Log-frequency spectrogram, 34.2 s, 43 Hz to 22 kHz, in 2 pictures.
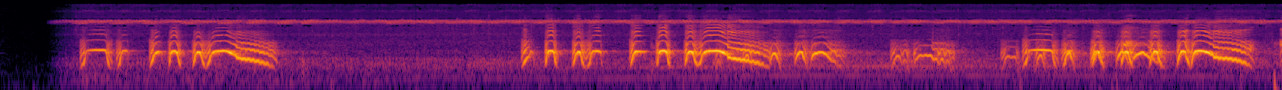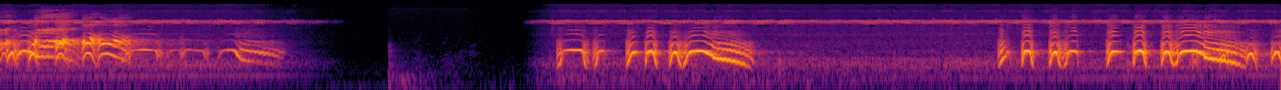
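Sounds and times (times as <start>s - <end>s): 
barred owl hooting: 1.1s - 3.7s, 7.0s - 11.3s, 11.9s - 12.7s, 13.4s - 20.9s, 24.5s - 27.2s, 30.4s - 34.1s.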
